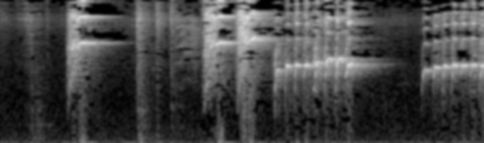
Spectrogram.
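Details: Lesser green leafbird, likely caged, in a recording played to provoke other birds into singing: sharp high whistled notes followed by a rapid buzzy trill held around one pitch, then another short trill burst.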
